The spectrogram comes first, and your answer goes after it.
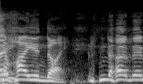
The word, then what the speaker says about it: Hyundai: No, they will, Sach, because everyone's now saying Hyundai. It's a Hyundai.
